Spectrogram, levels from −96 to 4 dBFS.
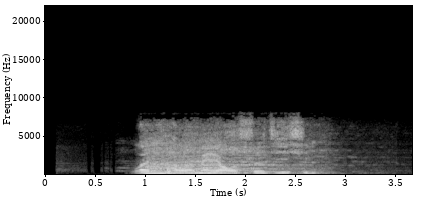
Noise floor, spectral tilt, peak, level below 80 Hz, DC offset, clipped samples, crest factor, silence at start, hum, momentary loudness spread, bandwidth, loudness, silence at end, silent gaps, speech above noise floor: -61 dBFS; -5 dB/octave; -2 dBFS; -58 dBFS; under 0.1%; under 0.1%; 16 dB; 0.9 s; none; 9 LU; 8 kHz; -16 LUFS; 0.9 s; none; 44 dB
